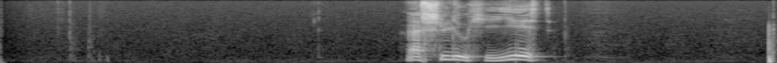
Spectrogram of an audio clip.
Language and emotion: Russian, angry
